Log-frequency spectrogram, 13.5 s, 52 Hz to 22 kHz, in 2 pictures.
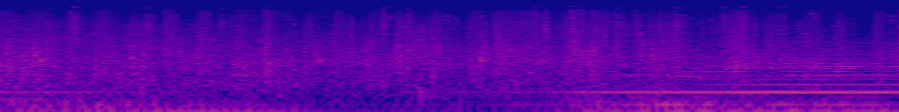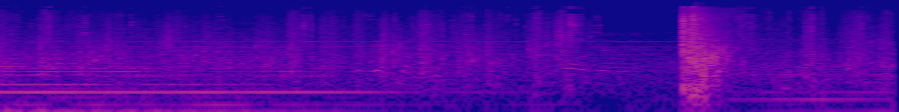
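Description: Horse hooves clip-clopping at a walk in Assassin's Creed 3 Remastered, steady soft thuds under a low ambient game hum, ending with an abrupt loud thump near the end.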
